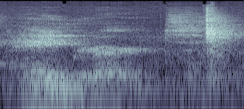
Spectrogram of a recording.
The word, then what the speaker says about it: HeyBert: Yeah, it is HeyBert.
